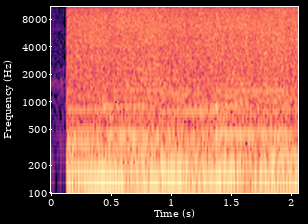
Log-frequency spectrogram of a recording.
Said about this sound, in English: Wow, they have rain going.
